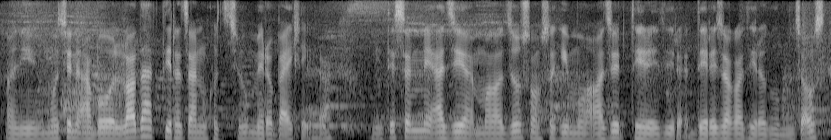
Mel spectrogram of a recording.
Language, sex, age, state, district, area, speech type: Nepali, male, 18-30, West Bengal, Alipurduar, urban, spontaneous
